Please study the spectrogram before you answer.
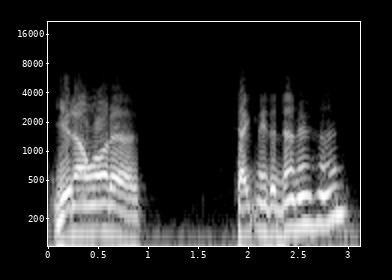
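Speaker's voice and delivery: "You don't want to take me to dinner, hon?" a touch low, lifted into a question on "hon"; low echo, rising end. Shown as a demonstration. Wife repeating her husband's refusal, low and questioning. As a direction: echo it back gently as a question. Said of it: "simply repeat what he said".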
